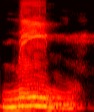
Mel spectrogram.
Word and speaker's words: Maine: look at the screen and try it in the year 1918 he was born in Maine Maine the word is pronounced as Main like Lane pain Main Sota second syllable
